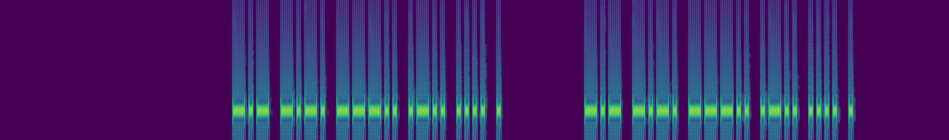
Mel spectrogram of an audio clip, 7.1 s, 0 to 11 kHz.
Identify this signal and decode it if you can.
Morse code, heard as a keyed tone, about 40 wpm, 700 Hz. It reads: KC8LHE KC8LHE
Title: USA Call Signs - 6 Characters - Repeated 2x - 40wpm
